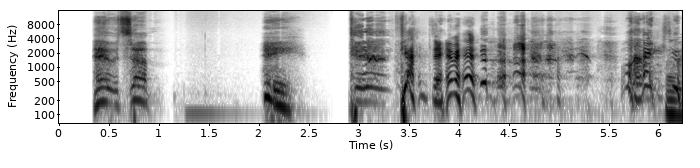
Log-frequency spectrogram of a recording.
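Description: A second man talks and laughs into a microphone.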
